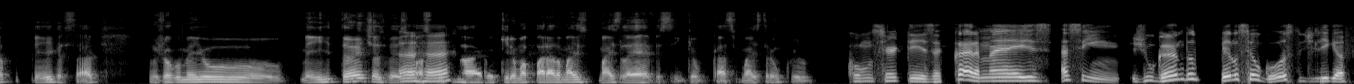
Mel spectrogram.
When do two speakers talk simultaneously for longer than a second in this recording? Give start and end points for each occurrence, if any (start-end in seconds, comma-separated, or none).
none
